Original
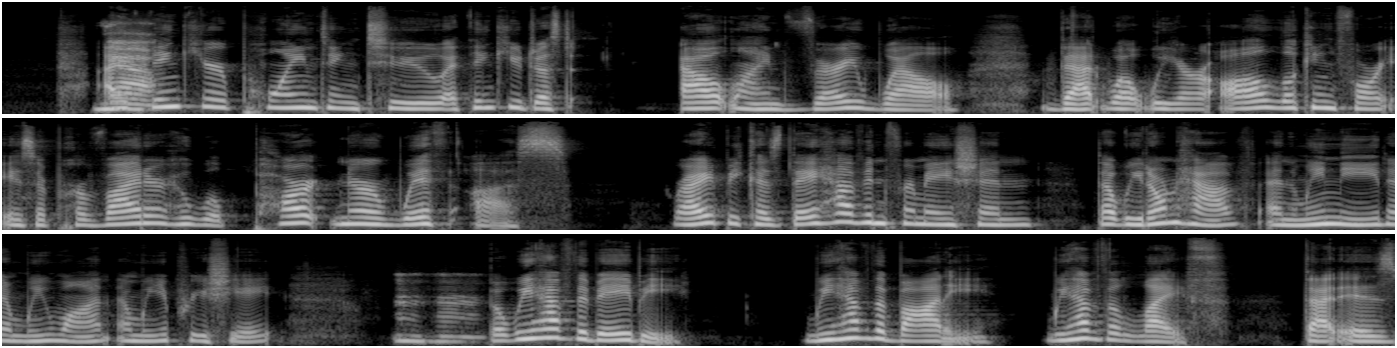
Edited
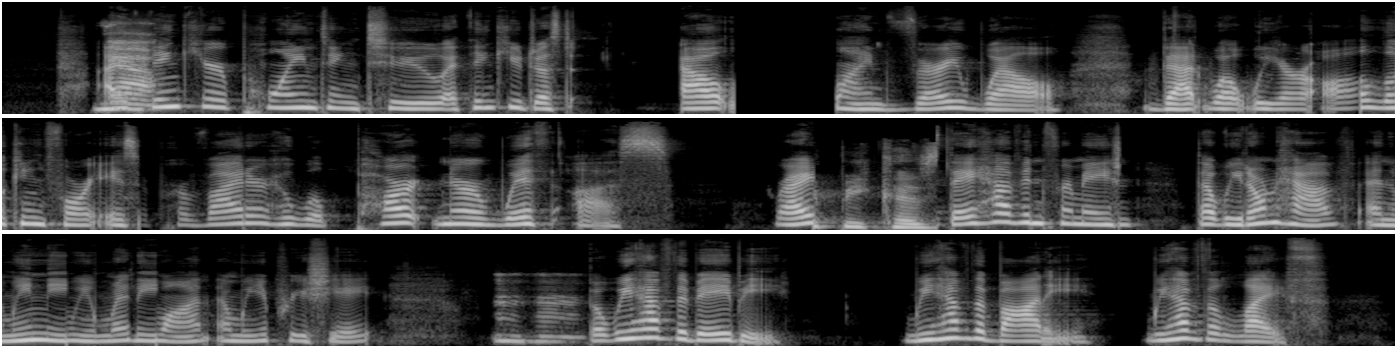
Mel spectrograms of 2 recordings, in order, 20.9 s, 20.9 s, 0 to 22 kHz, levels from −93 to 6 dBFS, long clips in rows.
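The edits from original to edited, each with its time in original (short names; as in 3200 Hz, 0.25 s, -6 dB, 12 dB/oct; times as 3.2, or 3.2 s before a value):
3.66 insert silence 0.51 s
6.03–6.28 fade out
7.14–7.91 fade in
10.51–10.85 speed 55%
11.76–12.05 cut
13.75–14.2 reverse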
